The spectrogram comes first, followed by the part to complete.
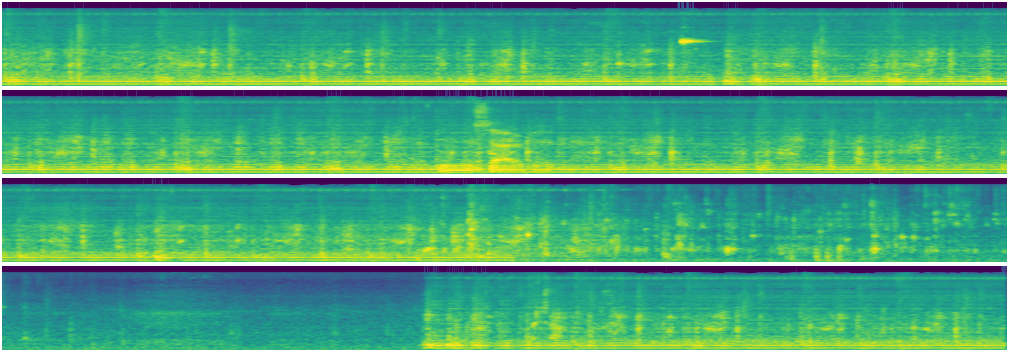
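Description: Electric pottery wheel motor humming steadily under the wet rubbing of hands and a sponge on spinning clay, with a short sharp squeak about five seconds in. The hum cuts off about two-thirds of the way through, and the sound sinks to near quiet for a few seconds before the hum comes back suddenly near the end.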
